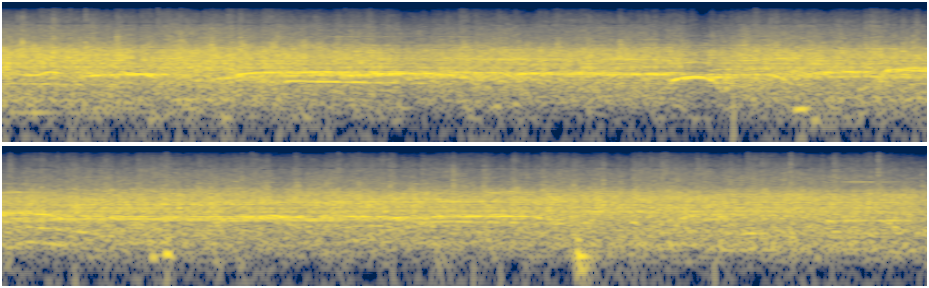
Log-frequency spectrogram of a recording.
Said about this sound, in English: Could we give another round of applause to Paul Fanlon and to the whole team here at Idea Fest at the Capital Times here in Shannon Hall?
